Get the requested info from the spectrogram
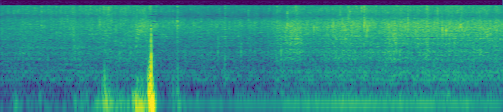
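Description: Ground beef and vegetables sizzling in hot grease in a skillet while a paper towel is pressed into the pan to soak up the grease. The sizzle is faint at first and gets louder a little past halfway; a dull thump about a second and a half in, with a softer one just before it.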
